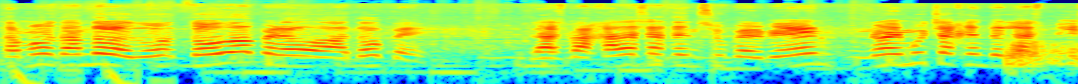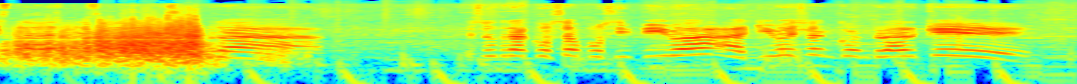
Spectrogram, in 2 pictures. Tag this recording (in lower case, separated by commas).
skiing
